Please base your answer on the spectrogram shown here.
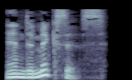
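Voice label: "endomixis", British English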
